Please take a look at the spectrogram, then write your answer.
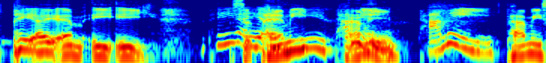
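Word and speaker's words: Pamee: It's spelled... it's P-A-M-E-E. Is it Pammy? Pammy.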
